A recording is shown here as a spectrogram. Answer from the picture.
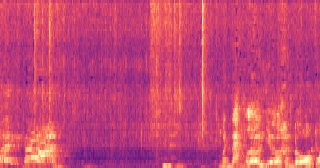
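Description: People's voices in a room: a short high-pitched utterance at the start, a lull, then lively overlapping talk or exclamations near the end.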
